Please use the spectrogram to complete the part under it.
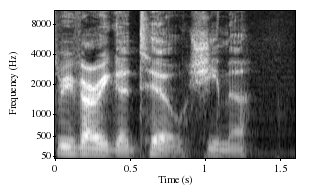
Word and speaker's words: CIMA: It's actually pronounced Shima if you look on Wikipedia. – Shima.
